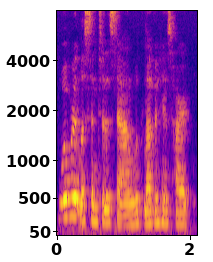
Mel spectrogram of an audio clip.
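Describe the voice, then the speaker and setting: A woman's voice: fairly low pitch, expressive, fast talker, darkish tone, far from the mic. A woman reading a children's story aloud with expression as a story time narrator.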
